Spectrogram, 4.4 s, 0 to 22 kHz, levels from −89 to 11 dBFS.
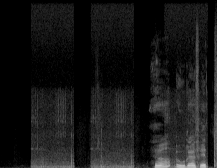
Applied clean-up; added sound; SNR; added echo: none; Purr; 19 dB; none.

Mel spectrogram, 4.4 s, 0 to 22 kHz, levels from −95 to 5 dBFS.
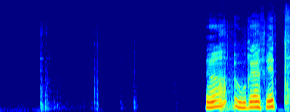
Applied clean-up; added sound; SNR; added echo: neural mask model RNNoise.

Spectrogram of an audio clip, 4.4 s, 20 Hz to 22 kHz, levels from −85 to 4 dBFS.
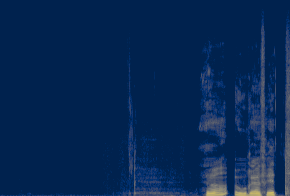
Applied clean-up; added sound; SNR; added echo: none; none; none; none.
